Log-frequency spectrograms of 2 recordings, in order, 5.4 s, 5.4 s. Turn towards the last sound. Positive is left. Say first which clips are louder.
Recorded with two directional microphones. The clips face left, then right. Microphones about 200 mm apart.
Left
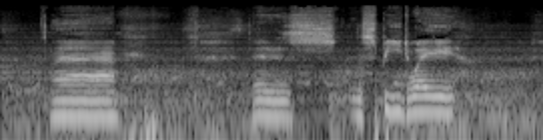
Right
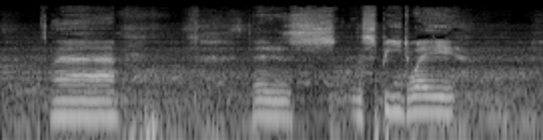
# left 3 dB
turn(degrees=10)  # may be behind; listen again after turning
